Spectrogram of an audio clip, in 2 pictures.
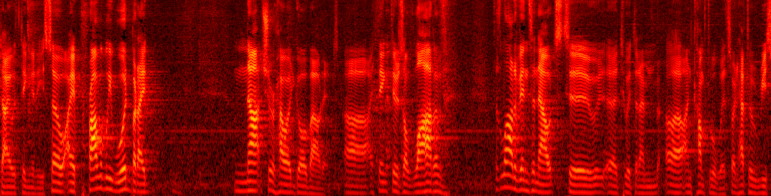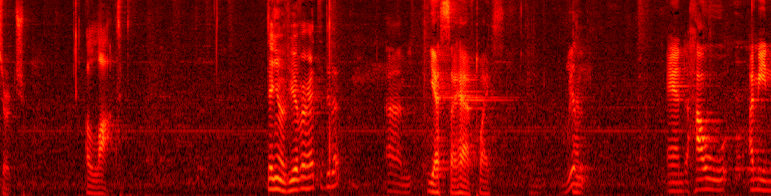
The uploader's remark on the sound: Ask Roulette is a conversation series in which strangers ask each other questions on stage. This excerpt is from our August event at Housing Works Bookstore in New York City. Several audience members.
